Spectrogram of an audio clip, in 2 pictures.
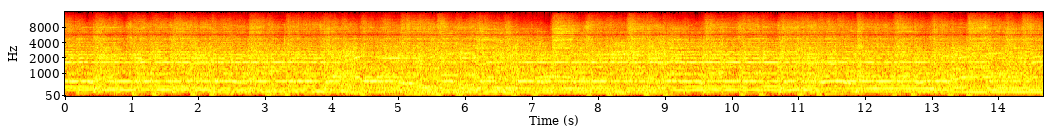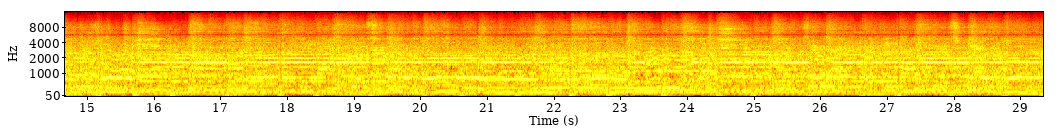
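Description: Live rock band playing: electric guitars, bass guitar and drum kit, with sung lead vocals over them.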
